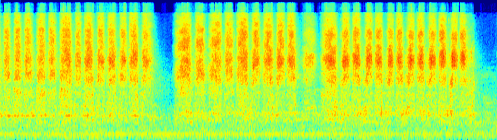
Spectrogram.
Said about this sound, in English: We're gonna go ahead and knock these corners down a little bit with this sandpaper.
